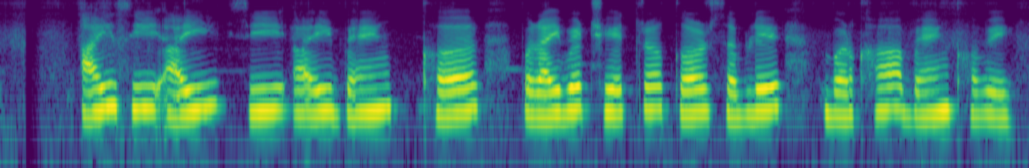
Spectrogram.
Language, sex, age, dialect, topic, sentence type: Chhattisgarhi, female, 36-40, Northern/Bhandar, banking, statement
